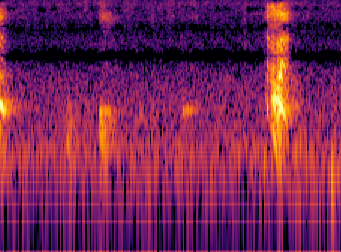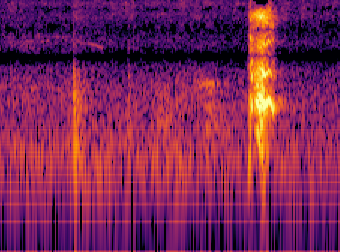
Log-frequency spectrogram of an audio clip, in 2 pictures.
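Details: Baby girl who has a pacifier: two sharp, brief voiced catches about three seconds apart with fainter clicks between, in a quiet room; infant hiccups.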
